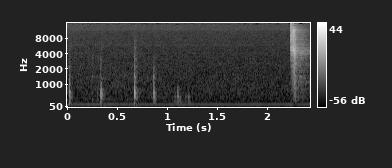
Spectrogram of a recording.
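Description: A few faint, short clicks, about six in the first second and a half, over a steady low hum.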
